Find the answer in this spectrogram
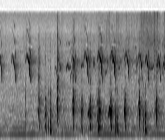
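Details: Freshly hatched chicks beside their mother hen peep rapidly in high, bent notes. Lower soft clucking pulses sound underneath, about twice per second.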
